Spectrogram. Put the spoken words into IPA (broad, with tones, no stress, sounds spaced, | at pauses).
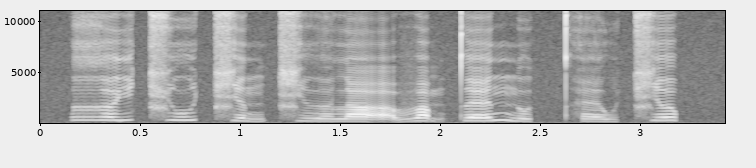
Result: ɣ ə˨˦ j t͡ɕ u˨˦ t͡ɕ ə˧˩ n t͡ɕ ɨ̤˨˩ ə̯ l a̰ː˧˨ v a̰˧˨ m t̪ ɛ˨˦ n u˨˩ t̚ t̪ʰ ɛ̤˨˩ w t͡ɕ ə˦˥ p̚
